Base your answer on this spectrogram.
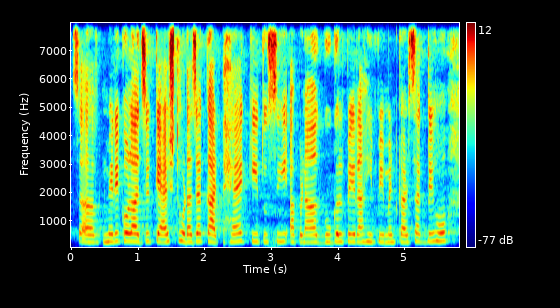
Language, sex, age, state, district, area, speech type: Punjabi, female, 18-30, Punjab, Mohali, rural, spontaneous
